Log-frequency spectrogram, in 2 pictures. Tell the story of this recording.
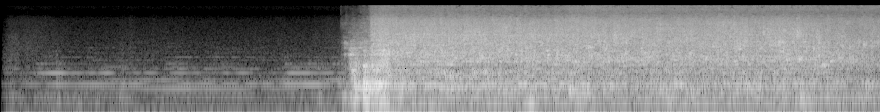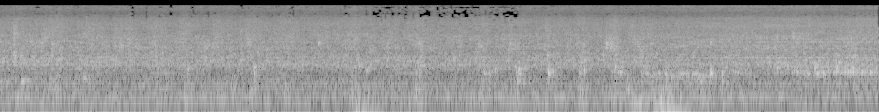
While church bells were ringing I flushed the toilet. While still flushing I turned on the sink faucet and washed my hands.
